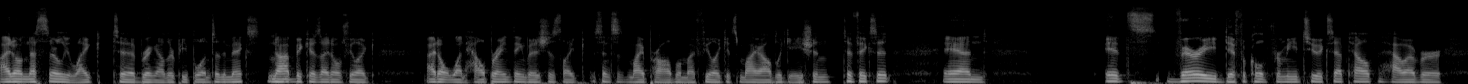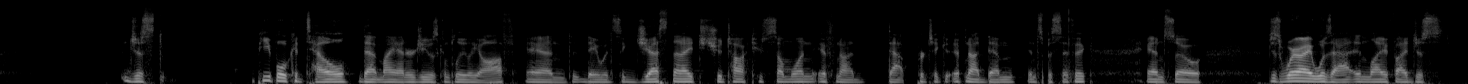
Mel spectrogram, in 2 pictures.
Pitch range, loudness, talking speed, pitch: 110-125 Hz, -36 LUFS, 185 wpm, 115 Hz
